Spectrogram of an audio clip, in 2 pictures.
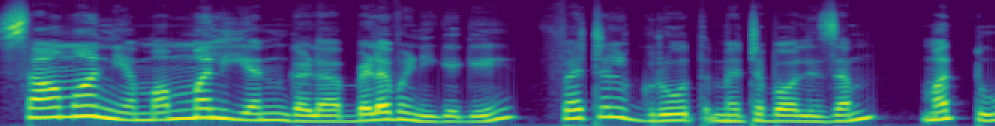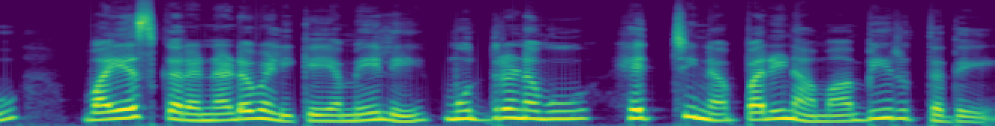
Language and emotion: Kannada, neutral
